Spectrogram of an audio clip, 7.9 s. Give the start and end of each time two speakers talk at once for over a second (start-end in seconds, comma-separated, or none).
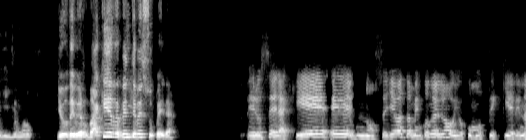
none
